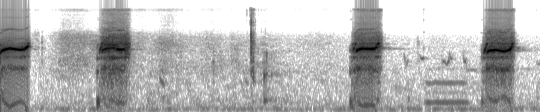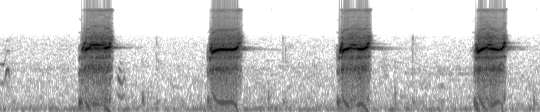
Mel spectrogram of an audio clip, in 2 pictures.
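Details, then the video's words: Grey francolin giving a loud, high call of short, piercing whistled notes. They repeat steadily, roughly every two-thirds of a second, eight in all, against a quiet background. "grey francolin call pheasant birds awaaz"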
